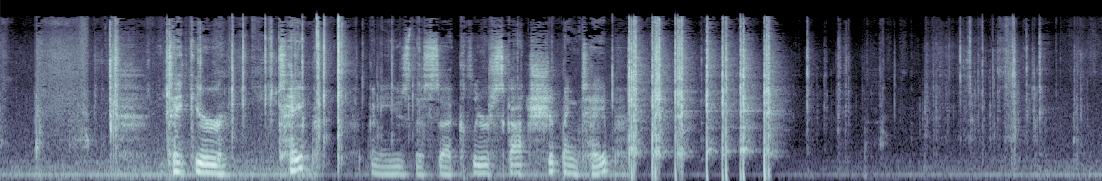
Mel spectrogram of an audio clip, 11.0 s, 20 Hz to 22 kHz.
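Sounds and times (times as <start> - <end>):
tape crinkling: 6.4 - 11.0.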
